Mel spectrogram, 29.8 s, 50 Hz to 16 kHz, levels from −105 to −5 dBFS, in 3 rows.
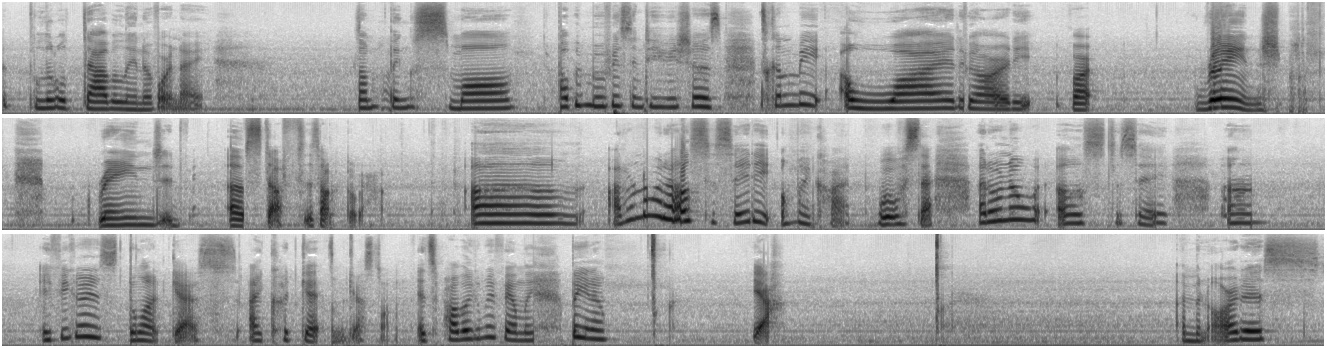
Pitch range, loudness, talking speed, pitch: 205-290 Hz, -23 LUFS, 150 wpm, 255 Hz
